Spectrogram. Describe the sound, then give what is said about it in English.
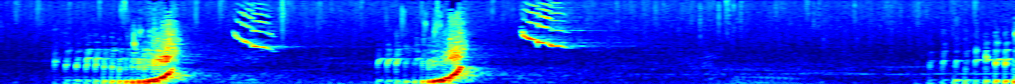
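Humpback whale song: two low moaning calls sweep sharply upward in pitch, each followed by a quick run of high, descending chirps, repeating in a clear phrase pattern over a faint background. “So humpback song is composed of multiple different sounds, but it's how they arrange them each year that changes. I want to play a clip of one of the songs here.”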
